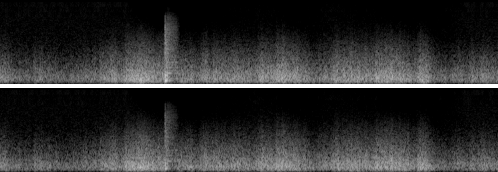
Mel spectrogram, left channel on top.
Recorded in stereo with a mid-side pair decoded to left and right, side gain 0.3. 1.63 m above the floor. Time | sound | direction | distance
1.6 | a snare drum | 60° left | ?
